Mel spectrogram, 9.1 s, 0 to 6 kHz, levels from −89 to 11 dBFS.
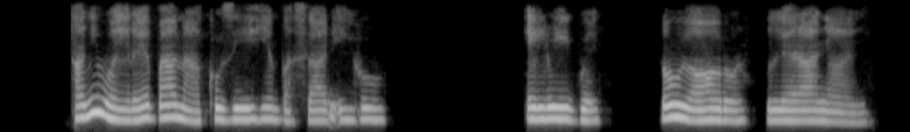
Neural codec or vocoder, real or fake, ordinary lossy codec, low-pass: codec, 16 kHz, 1 kbps, FunCodec, trained on LibriTTS, 50 frames a second; fake; none; 5.4 kHz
